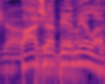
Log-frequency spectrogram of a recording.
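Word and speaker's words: Gbaja-Biamila: Baja Biamila. The G is silent.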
